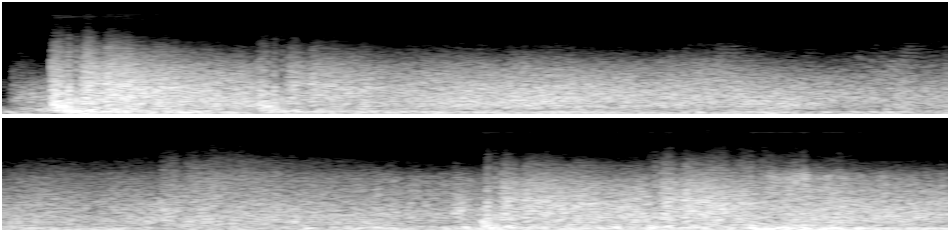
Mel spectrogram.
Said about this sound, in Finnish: kun vihollisen puolelta kuului jatkuva lähtölaukausten kumina. Muutama sekunti heillä oli aikaa toivoa, ettei keskitys sattuisi heidän kohdalleen, kunnes ensimmäiset räjähdykset ilmaisivat tämän toivon turhaksi.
